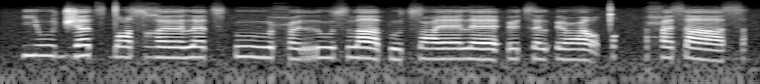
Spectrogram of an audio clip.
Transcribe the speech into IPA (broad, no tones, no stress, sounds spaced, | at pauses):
j uː d͡ʒ ɜ t͡s dˤ oː s ʁ əː l ɜ t͡s ʔ uː ħ ɵ r uː s β a p u t͡s ʕ ɛː l ɛː ʔ ø t͡s ə l ʔ ø ʕ ɜ tˤ | ħ ɜ s ɾ aː s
